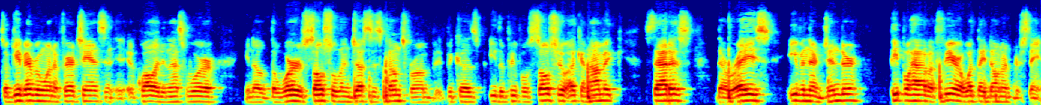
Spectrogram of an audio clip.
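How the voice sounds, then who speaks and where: A man speaks in a Texas accent. His pitch is medium. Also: ordinary pitch variation, moderate pace, big swings in loudness. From East Texas, Lufkin. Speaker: high school athletic director and coach. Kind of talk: interview conversation. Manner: halting, with many repetitions.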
